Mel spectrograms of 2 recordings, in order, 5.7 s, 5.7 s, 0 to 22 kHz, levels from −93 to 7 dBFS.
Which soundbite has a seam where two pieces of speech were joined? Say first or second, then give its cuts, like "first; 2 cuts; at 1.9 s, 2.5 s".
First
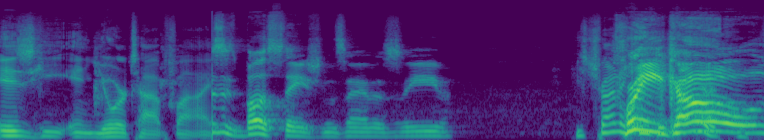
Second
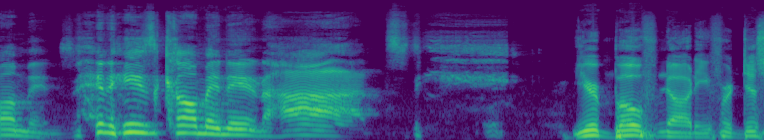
first; 1 cut; at 1.6 s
